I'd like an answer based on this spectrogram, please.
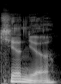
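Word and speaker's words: Kenia: you say her name kenya kenya because k-e-n-i-n but it's pronounced like the country yeah okay and then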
